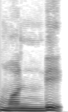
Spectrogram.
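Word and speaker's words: Monday: check করবই না কেন কারণ এখানে দেখো ও এর ঠিক পরে এন আছে নিয়মে বলা ছিল ও এর পরে যদি এন থাকে তখন ও এর জন্য আকার সাউন্ড হয় তার মানে এখানে রুলস চেক করার দরকার নেই ও এর জন্য আকার সাউন্ড পেয়ে গেছো তাই মাথার উপরে লিখে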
